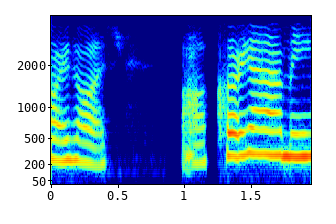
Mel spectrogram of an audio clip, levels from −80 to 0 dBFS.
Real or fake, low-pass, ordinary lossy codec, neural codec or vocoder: fake; 3.6 kHz; none; codec, 16 kHz, 1 kbps, FunCodec, trained on LibriTTS, 50 frames a second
